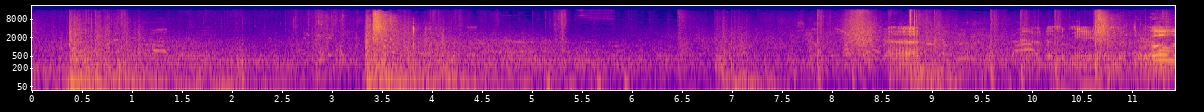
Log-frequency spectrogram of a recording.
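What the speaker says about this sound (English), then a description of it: "Everything's exploding." Battlefield 4 combat on the Lancang Dam map in a 64-player conquest match: dense gunfire, sharp shot cracks and heavy booming explosions overlap in a chaotic, continuous barrage, loud and close.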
